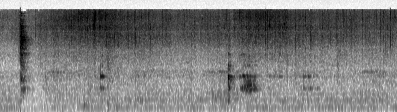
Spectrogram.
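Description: A spoon knocking and scraping against a skillet while serving saucy chicken out of it: two sharp knocks, one just after the start and one about three and a half seconds in, the second followed by a short ring. A faint steady sizzle from the hot pan's sauce runs underneath.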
